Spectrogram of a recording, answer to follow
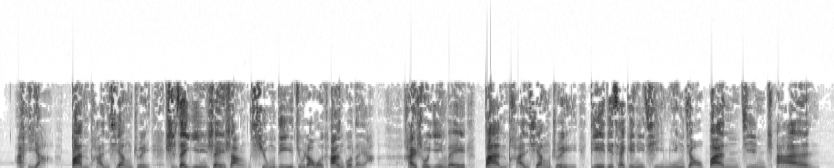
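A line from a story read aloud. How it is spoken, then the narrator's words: Laughing. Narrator (Chinese): 秦孝嗣……笑道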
